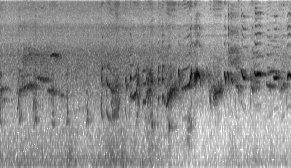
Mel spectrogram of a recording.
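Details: Captive Chinese hwamei, wild-caught and newly arrived, singing. The bird, said to want to breed, opens with scattered short calls over background noise, then breaks into a quick string of bright, looping whistled phrases.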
